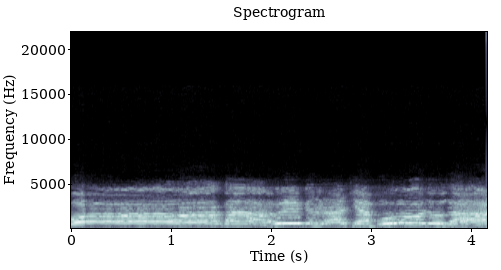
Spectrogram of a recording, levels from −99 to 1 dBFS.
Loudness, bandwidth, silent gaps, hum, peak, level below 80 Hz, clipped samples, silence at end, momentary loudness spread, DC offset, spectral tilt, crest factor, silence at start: -15 LUFS; 5.2 kHz; none; none; -2 dBFS; -76 dBFS; under 0.1%; 0 s; 4 LU; under 0.1%; -5.5 dB/octave; 14 dB; 0 s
